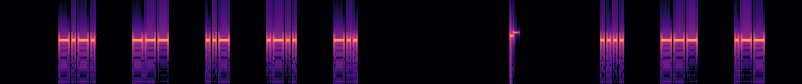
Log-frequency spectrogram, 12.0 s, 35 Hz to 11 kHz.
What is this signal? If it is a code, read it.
Morse code, heard as a keyed tone, about 25 wpm, spaced as for 12 wpm, 700 Hz. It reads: COULD HOW
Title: 4x Character Spacing - Top 200 Words - 25wpm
